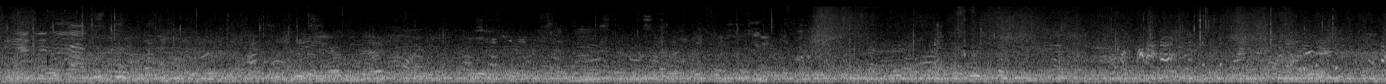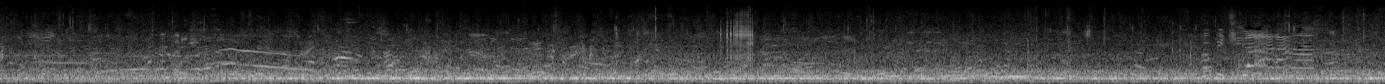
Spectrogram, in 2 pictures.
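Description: A crowd murmurs and chatters in the distance outdoors.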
